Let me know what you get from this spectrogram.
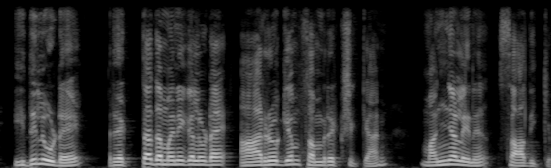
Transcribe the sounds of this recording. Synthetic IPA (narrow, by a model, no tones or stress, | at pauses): iðiluɽe̞ | ɾe̞k̚t̪ɐd̪ɐmɐniɣɐɭuɽe̞aːɾo̞ːɡjɐmsɐmɾɐkʂikʲːa̰ːn | mɐɲːɐɭinɨsaːd̪ʱikʲːum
